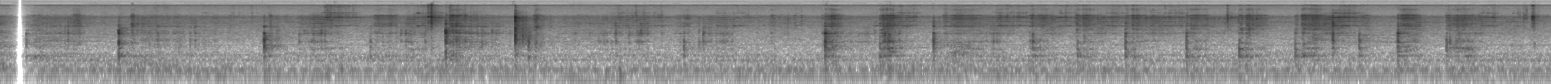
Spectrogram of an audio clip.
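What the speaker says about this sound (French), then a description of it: "on a besoin d'un verre et on met les ingrédients dedans" Raisins and rice dropping into a glass, a string of small sharp clicks and taps scattered irregularly over a quiet kitchen background, close and fairly soft.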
